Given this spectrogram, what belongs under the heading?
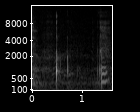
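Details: Infant girl with hiccups: one sudden, sharp little catch in a quiet room, then faint mouth and breathing sounds as she tries to suck her finger; infant hiccup.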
